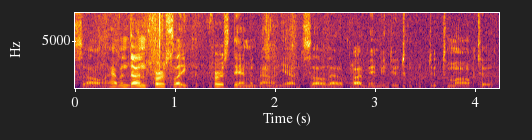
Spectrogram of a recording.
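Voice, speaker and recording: Against noticeable background noise, a man speaks at a very fast pace in a dry sound with no echo. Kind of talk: interview answer. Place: waterside.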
